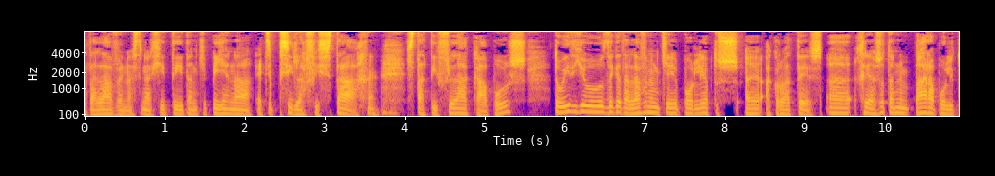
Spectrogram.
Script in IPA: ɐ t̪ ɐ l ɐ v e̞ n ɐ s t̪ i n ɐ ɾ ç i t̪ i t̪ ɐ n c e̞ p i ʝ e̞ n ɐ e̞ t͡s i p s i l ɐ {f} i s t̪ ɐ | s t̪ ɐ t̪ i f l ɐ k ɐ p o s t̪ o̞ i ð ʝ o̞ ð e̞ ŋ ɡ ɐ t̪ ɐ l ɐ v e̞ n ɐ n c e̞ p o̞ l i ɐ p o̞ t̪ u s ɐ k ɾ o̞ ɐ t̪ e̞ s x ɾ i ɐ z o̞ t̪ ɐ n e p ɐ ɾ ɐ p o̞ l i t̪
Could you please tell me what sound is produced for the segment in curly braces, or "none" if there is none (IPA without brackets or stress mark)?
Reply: f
